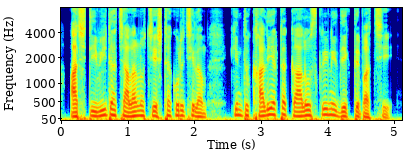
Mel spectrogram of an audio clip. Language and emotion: Bengali, sad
